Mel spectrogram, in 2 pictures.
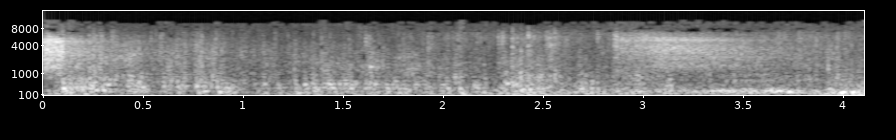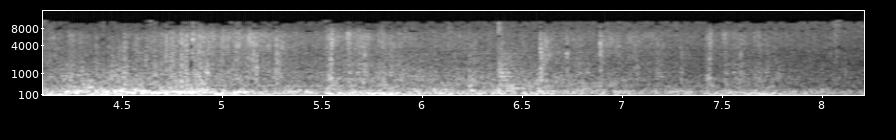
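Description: Thunder from a lightning strike: a faint, broad rumble that swells in the middle and slowly fades, over a steady rain-like hiss.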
